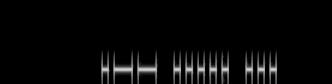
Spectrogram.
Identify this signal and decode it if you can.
Morse code, heard as a keyed tone, about 20 wpm, 700 Hz. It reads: W5S
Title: Three Challenging Letter-Number Combinations 20wpm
